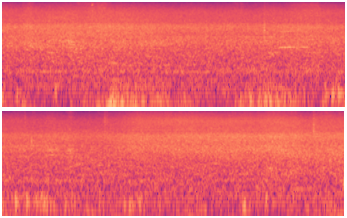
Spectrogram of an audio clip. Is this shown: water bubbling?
yes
